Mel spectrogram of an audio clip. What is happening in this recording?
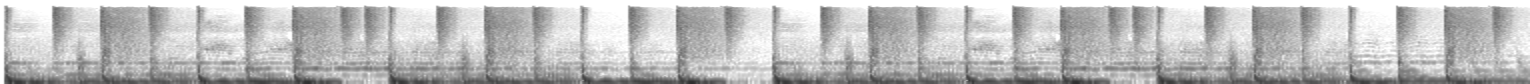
Made music clip with Music Maker Jam
BACKGROUND, GAMING, INTRO, TECHNO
